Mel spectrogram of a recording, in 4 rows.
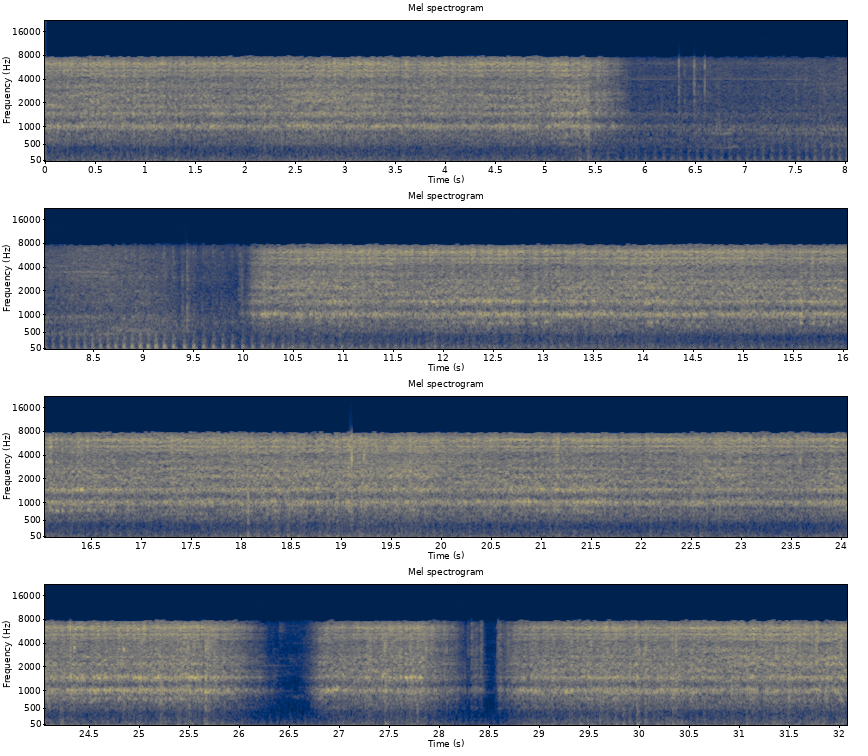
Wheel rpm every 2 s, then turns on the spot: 160, 160, 120, 0, 0, 130, 160, 160, 160, 160, 160, 160, 150, 80, 100, 160.
none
